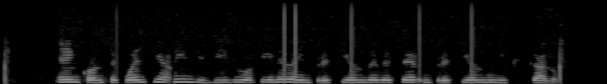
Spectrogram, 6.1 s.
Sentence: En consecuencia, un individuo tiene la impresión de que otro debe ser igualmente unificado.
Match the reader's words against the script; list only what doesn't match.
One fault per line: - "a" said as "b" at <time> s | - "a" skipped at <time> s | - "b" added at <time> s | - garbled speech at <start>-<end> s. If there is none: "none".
- "un" skipped at 1.7 s
- "de que otro" skipped at 3.7 s
- "igualmente" said as "impresión" at 4.2 s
